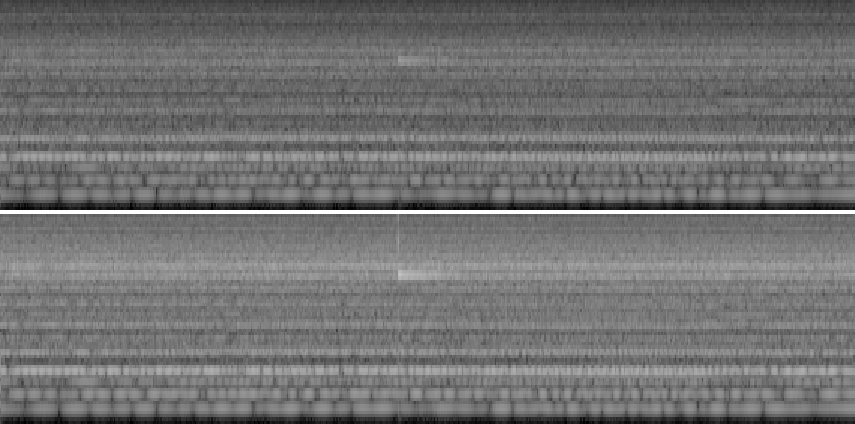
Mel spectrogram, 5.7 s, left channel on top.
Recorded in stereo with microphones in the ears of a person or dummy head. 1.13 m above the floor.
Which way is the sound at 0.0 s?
30° right (ahead or behind).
